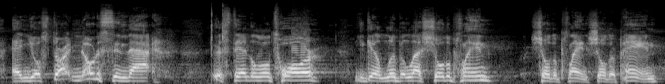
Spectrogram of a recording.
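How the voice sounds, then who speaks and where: Male fitness coach, breathless after exercises, upbeat and chatty, voice on the high side. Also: vocal fry. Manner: energetic, conversational, with filler restarts. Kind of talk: casual exercise tutorial.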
